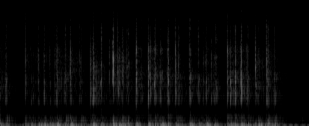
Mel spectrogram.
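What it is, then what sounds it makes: Foam-dampened plastic keyboard being typed on. Fingertips of both hands type rapidly on a full-size black plastic HyperX Alloy Core gaming keyboard with square plastic keycaps and a foam-modded, foam-dampened case. The result is a dense run of soft, muted, bright key clicks and taps over a steady low hum, with each tap fading quickly.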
